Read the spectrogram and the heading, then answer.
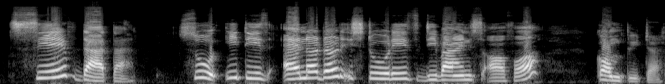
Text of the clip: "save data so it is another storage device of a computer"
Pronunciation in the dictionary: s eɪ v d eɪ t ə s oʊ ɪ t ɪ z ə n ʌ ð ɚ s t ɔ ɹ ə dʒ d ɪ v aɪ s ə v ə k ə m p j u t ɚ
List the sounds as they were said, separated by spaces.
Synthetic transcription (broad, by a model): s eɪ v d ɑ t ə s oʊ ɪ t ɪ z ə n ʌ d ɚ s t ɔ ɹ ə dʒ d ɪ b aɪ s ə p ə k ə m p j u t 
